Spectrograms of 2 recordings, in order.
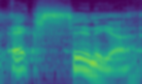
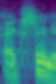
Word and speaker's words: Xenia: Greek uh but it's the x is pronounced it's not a z sound it's X and then you put a kind of a small s in front of the inia part so it's exenia exenia am I doing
